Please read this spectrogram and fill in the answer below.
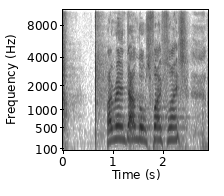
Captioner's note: claps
